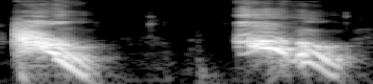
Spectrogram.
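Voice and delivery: high, loud mock cry; acted high-pitched outcry; shocked oh. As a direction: yelp two separate ohs. Acted cries at being laughed at.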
